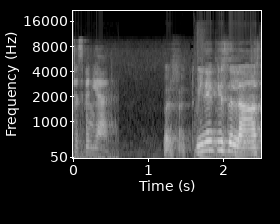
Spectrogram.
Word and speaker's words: vignette: g n8 PPE hey turkey OG&E GTD is pronounced as vignette perfect meaning is the last thing make normal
